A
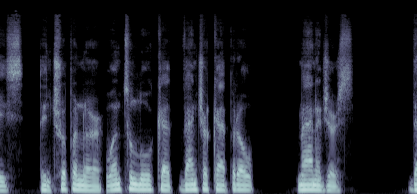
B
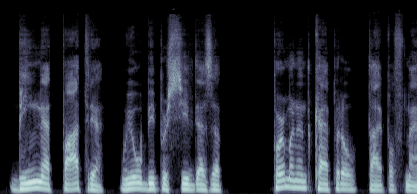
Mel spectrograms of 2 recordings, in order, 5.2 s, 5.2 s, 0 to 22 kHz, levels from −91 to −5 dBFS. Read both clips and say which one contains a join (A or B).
A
